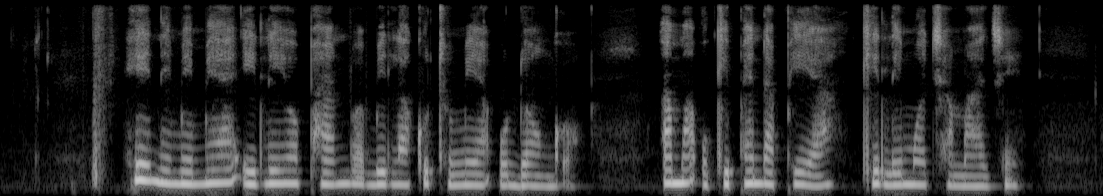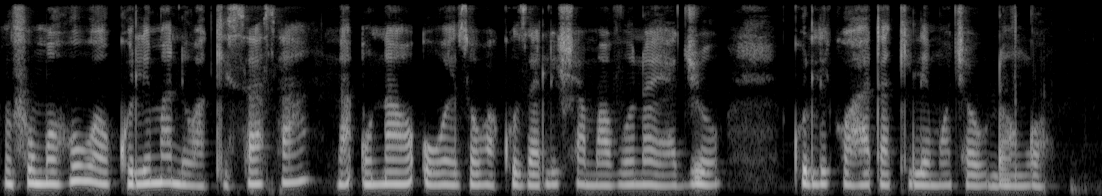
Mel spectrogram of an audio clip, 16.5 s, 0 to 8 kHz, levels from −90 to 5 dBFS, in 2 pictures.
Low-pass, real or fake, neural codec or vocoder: 7.2 kHz; real; none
